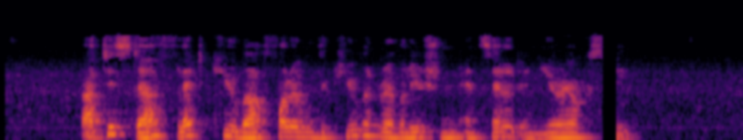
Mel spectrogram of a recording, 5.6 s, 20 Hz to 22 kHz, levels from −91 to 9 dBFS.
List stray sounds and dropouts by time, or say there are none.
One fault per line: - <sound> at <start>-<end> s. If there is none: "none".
- dropout at 4.5-4.6 s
